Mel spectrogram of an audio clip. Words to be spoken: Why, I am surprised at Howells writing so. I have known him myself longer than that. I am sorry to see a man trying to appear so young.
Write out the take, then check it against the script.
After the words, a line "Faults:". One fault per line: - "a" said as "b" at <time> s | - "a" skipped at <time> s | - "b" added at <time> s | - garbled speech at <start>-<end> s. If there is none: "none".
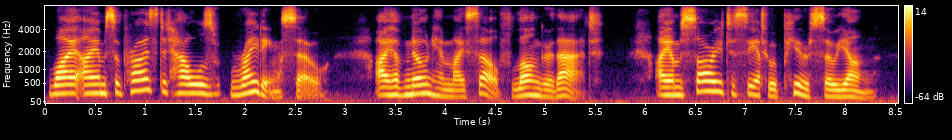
Why, I am surprised at Howells writing so. I have known him myself longer that. I am sorry to see a to appear so young.
Faults:
- "than" skipped at 5.1 s
- "man trying" skipped at 7.2 s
